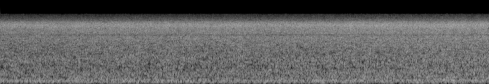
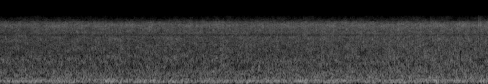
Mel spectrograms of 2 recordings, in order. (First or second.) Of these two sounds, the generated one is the second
